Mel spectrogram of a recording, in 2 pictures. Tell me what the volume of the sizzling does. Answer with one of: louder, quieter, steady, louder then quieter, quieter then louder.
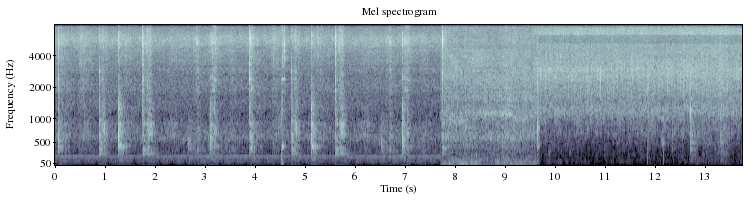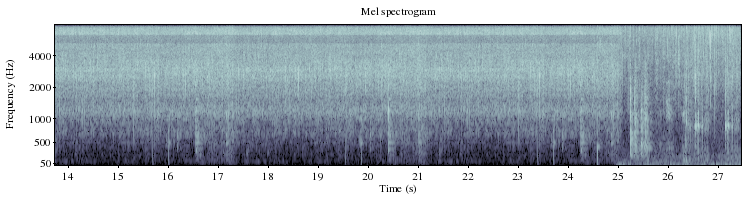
steady.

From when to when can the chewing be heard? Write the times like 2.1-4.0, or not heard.
25.8-27.4.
